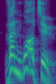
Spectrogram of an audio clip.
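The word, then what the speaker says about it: Vanuatu: this is uh van hangi it's sort of pronounce a bit about no watu watu what yeah van watu yeah there you go you can get a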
